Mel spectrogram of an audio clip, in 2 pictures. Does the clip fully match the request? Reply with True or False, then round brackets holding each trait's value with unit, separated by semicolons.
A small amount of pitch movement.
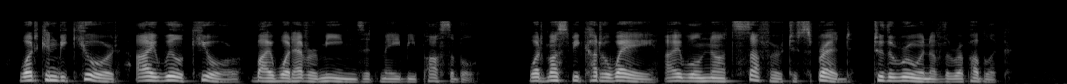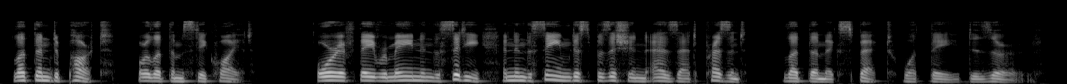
False (4.3 semitones)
